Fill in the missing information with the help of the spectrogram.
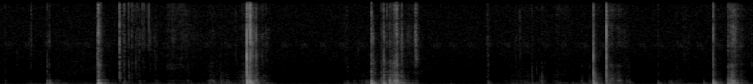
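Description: A pointed wooden stick scratches and digs into the center hollow of a solid white, palm-sized plaster block shaped like an ammonite. Soft scraping runs over a steady low hum, broken by short, dull knocks and gritty bursts that die away almost at once.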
